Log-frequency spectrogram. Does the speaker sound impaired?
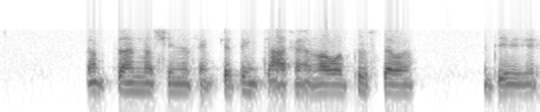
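Yes: Parkinson's disease; late onset at age 75, tremor of hands and feet, first neurologist ruled out Parkinson, second and third diagnosed; about eight years since onset, medication slowing progression fairly well, physical decline requiring residential care.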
